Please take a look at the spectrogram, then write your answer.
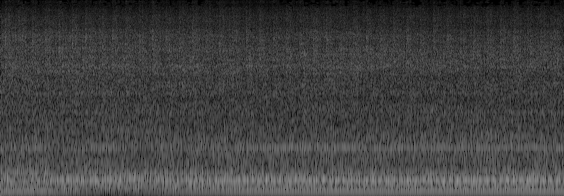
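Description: An electric motor driving cinema equipment gives a steady, loud hum with a strong low drone and a mechanical whir that stays constant throughout.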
